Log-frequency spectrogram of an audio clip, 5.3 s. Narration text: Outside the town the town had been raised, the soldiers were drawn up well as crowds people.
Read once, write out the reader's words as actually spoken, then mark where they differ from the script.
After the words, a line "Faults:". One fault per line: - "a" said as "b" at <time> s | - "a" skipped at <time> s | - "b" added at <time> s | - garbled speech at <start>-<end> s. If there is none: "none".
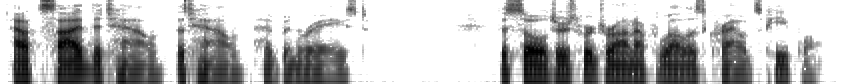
Outside the town the town had been raised, the soldiers were drawn up well as crowds people.
Faults:
none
